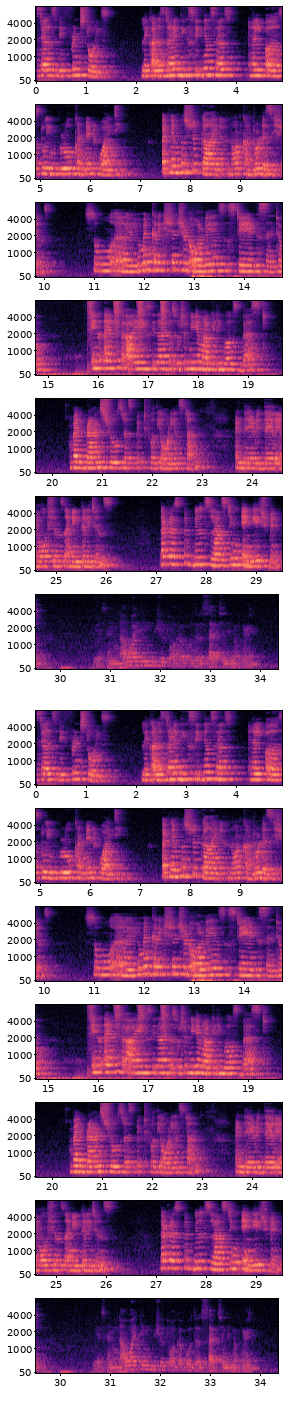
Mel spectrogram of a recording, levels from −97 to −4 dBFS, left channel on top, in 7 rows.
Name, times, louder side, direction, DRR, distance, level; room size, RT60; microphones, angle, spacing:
voice 1, 0.0-1.4 2.1-3.9 4.2-6.6 7.4-10.0 10.8-14.9 15.9-19.2 20.3-22.9 23.6-26.1 27.1-29.5, equal, 20° left, -3 dB, 0.5 m, -28 dB
sound 1, 12.9-19.6, left 1 dB, 80° left, 0.5 m, -40 dB
voice 2, 30.6-33.8, right 2 dB, 75° right, 4 dB, 0.4 m, -42 dB
2.3 x 2.2 x 3.0 m, 0.87 s
head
